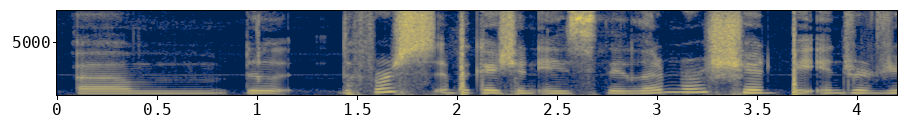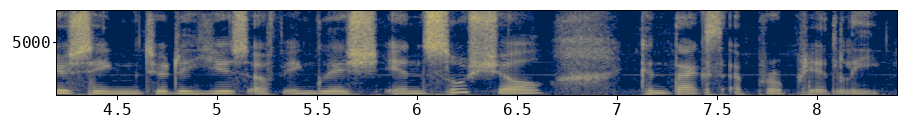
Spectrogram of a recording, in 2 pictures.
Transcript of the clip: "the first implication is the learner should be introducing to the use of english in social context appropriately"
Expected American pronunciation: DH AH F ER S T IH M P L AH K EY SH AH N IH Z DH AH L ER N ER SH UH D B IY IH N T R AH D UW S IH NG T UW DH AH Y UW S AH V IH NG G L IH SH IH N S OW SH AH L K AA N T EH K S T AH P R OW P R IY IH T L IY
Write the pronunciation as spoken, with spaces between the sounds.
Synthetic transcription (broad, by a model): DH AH F ER S T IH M P L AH K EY SH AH N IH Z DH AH L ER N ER SH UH D B IY IH N T R AH D UW S IH NG T UW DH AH Y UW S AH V IH NG G L IH SH IH N S OW SH AH L K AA N T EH K S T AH P R OW P R IY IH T L IY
